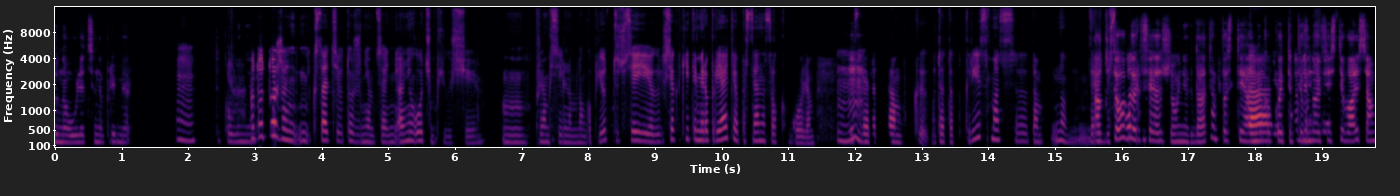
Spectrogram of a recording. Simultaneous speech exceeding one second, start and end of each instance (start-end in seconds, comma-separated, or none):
17.9-19.2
